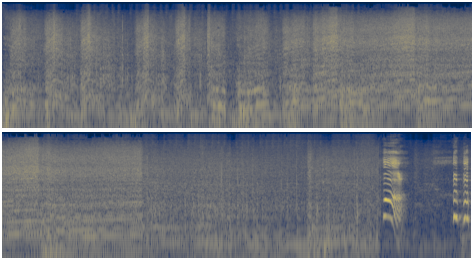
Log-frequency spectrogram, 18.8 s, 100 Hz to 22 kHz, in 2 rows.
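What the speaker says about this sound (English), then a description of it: "This thing's known for having a crazy engine sound in the game, though." A widebody 1000 hp Ford Mustang Shelby GT500 with a carbon fiber rear wing revs and accelerates in the racing game The Crew 2, with its engine pitch rising and falling through gear changes and someone talking over it.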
